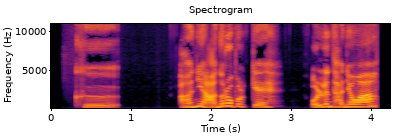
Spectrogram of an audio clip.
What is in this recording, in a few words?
shy; monologue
